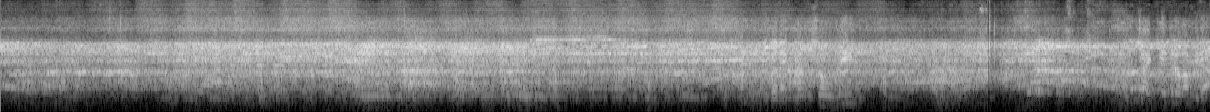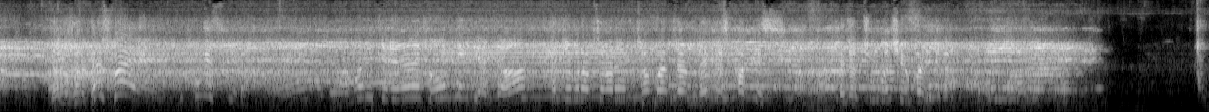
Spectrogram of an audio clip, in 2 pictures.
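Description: A large indoor crowd cheers and chants loudly in an echoing arena.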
